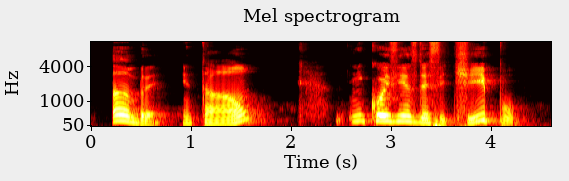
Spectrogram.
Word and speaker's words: hambre: E de hambre A sílaba forte também é hambre.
